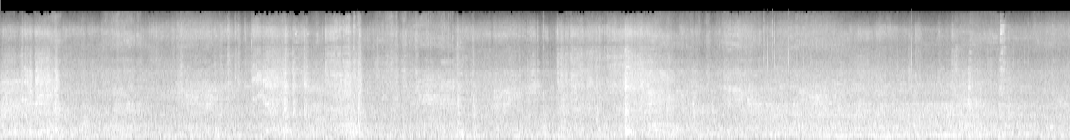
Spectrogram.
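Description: Freight train's coal gondola cars rolling past: a steady rumble of steel wheels on rail, broken by irregular clacks, the sharpest about twelve seconds in.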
